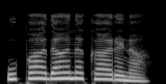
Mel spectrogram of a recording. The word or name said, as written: ಉಪಾದಾನಕಾರಣ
